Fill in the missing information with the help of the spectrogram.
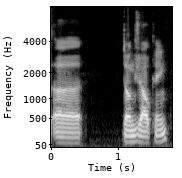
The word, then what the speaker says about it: Deng Xiaoping: And the boss or whatever that like appears randomly throughout the game is Deng Xiaoping, right?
